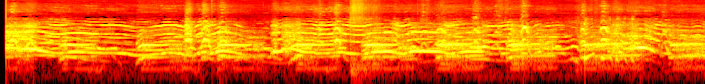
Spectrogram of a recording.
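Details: Several pet dogs howling in reaction to sirens carried on the wind, a chorus of overlapping wavering howls that rise and fall continuously, with a few short yips mixed in.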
